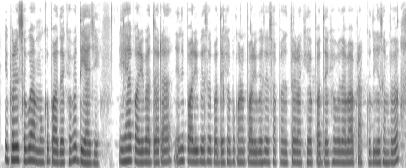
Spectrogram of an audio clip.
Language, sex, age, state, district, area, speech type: Odia, female, 18-30, Odisha, Puri, urban, spontaneous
